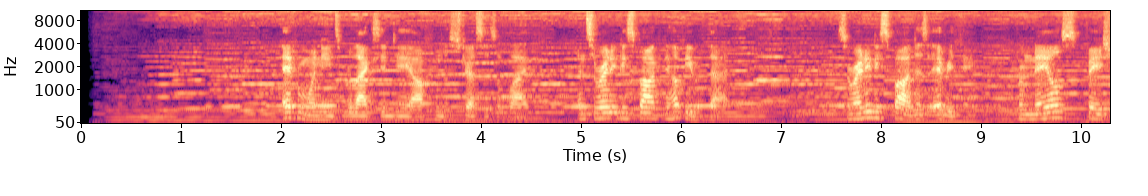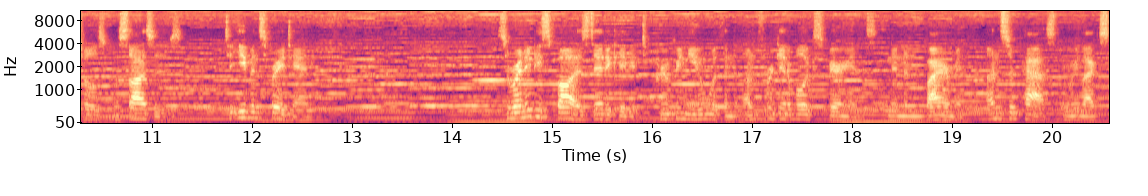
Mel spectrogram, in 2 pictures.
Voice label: spa commercial; serenity spa

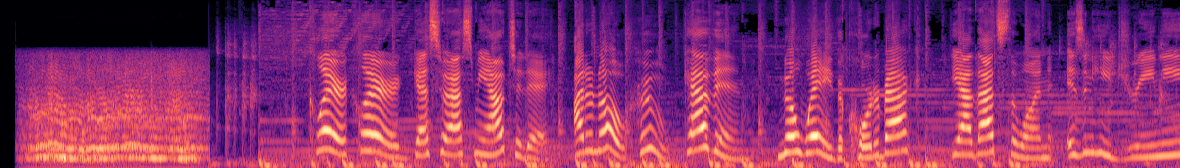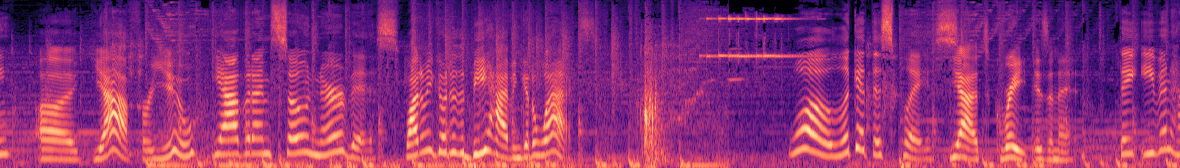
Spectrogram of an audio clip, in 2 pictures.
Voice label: Liner; Beehive Waxing Studio

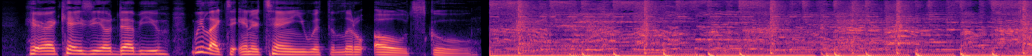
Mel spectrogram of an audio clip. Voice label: Music Promo

